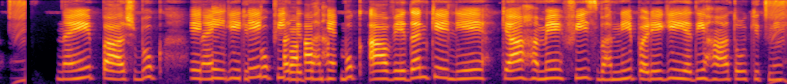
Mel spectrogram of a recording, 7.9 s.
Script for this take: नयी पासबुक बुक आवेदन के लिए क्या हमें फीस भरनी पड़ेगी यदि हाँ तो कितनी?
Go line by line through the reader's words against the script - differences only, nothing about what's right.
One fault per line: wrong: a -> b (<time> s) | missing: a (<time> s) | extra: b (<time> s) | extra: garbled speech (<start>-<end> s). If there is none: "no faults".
extra: garbled speech (1.9-3.4 s)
